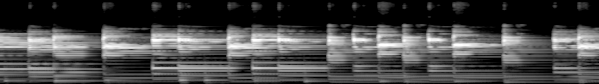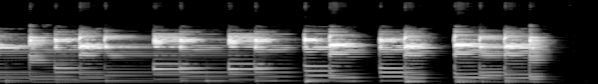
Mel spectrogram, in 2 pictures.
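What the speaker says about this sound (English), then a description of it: "This guitar I've tried to make sound quite real by just kind of doing ascending arpeggio sounds." Ascending guitar arpeggios in a music track, rendered with chorus and effects, play in repeated rising runs of bright plucked notes, each phrase decaying before the next, clear and without voices.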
